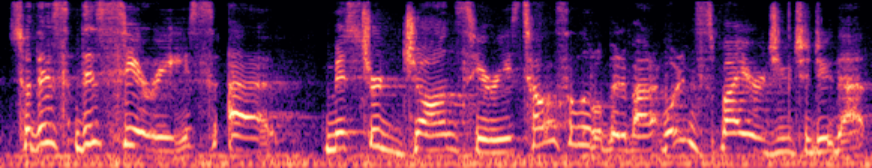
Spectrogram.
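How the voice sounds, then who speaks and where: Playful, upbeat female news anchor, higher pitch, noticeable studio hum. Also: animated, moderate pace, creaky, a bit bright, rough recording. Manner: bubbly, chatty, playful. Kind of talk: live TV morning show interview.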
